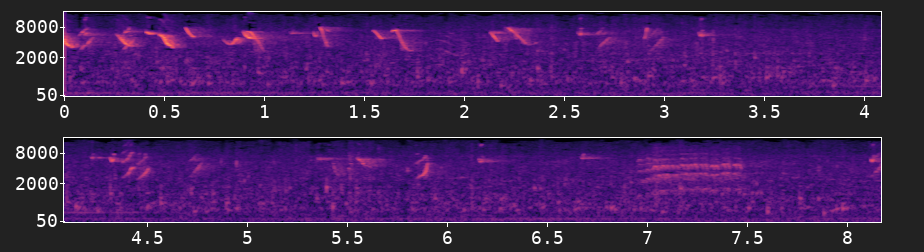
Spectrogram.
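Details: Saffron finch, male singing and female calling: quick high chirps for the first three seconds, then sparser notes and a brief rough rasping burst near the end.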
